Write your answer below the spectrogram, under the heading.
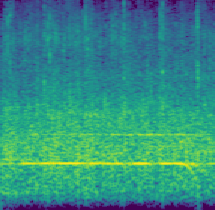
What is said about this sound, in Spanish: Si lo crees conmigo, dale un aplauso a Jesús ahí donde estás.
